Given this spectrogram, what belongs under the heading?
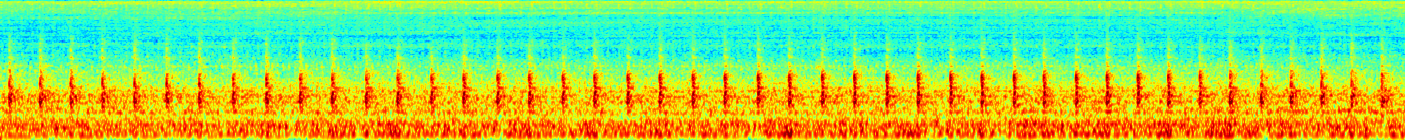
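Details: Kia Sorento at idle: sharp, even, metallic knocks about three per second over the idle; piston pin knock suspected, not confirmed.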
